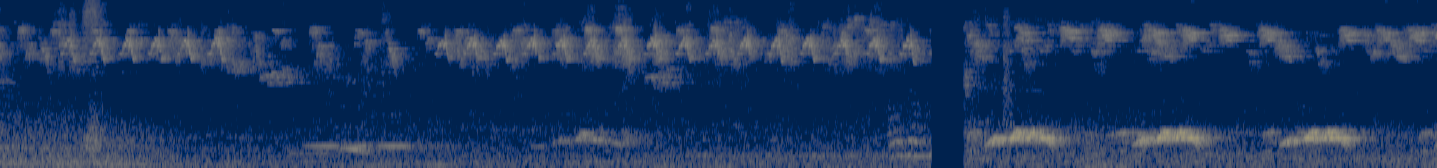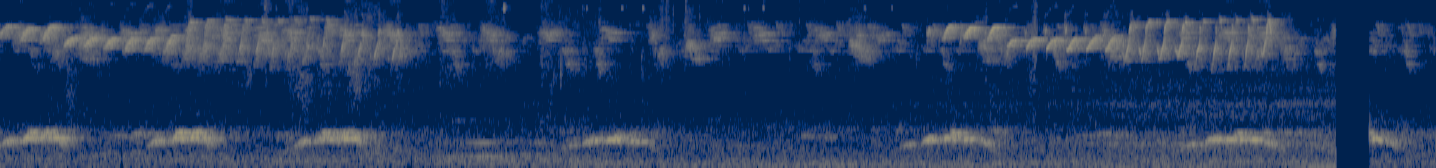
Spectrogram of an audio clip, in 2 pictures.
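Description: Birds chirping in rapid high trills throughout. Through the middle, a lower call repeats about once a second. The sound cuts out completely for a moment twice.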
